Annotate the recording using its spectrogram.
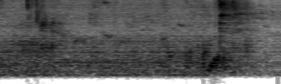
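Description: A golf club striking a teed ball on a tee shot: one sharp crack about one and a half seconds in, over a steady hiss of outdoor background noise.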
